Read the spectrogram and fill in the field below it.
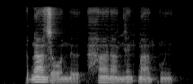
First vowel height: low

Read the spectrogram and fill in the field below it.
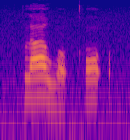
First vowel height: low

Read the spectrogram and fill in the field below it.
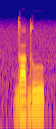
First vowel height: low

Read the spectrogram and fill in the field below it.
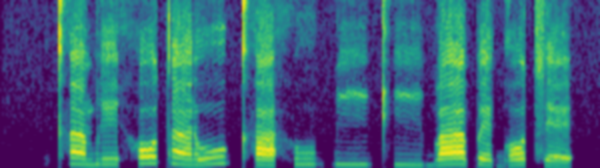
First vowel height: low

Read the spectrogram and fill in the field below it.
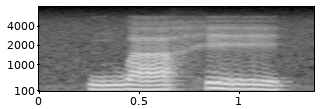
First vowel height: low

